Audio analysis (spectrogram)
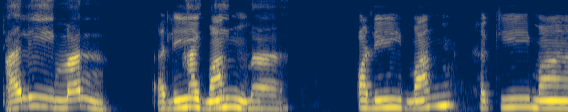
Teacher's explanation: اوپر ہے نا دو زبریں یعنی کہ جی تنوین ہے وہ تنوین کا آخری جو ایڈیبل نون ہے اس کے اوپر رہنا ہے نون کے مخرج میں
